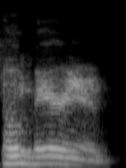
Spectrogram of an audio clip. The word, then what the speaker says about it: Marion: And one example you give is this Marin drag line. Am I pronouncing it? The Marin drag line? – Marion.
